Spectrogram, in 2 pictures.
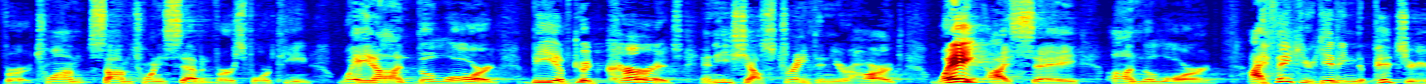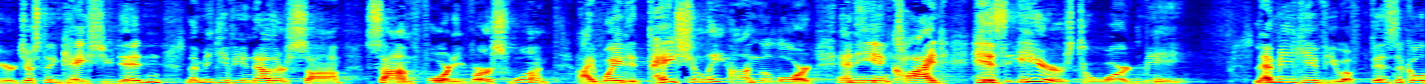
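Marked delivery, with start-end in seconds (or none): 2.5-6.8 loud, ringing pulpit delivery; full-force preaching. Acted. Pastor driving the verse home to the congregation, preaching loudly. 7.0-8.1 a big, slow cry of wait; loud slow exhortation. Acted. Pastor exhorting his church to wait, shouting slowly. 8.3-21.4 loud, ringing pulpit delivery; full-force preaching. Acted. Pastor driving the verse home to the congregation, preaching loudly.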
